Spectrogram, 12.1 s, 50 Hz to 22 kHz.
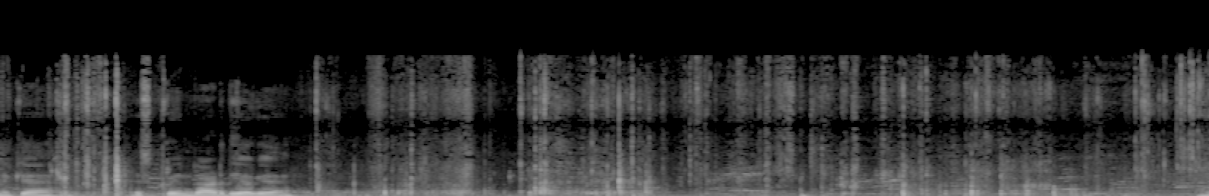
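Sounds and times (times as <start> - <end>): plastic bags rustling: 3.5 - 12.0.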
